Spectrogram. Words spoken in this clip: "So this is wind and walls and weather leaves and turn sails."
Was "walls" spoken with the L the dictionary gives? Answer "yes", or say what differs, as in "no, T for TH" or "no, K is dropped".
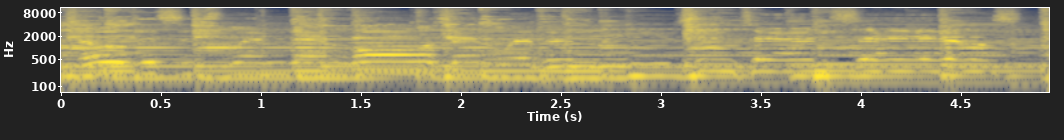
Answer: no, L is dropped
